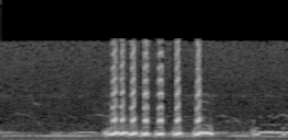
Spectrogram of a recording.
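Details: Local zebra dove in full voice, used as a lure for birds reluctant to sing: a single quick burst of six bright, bubbling coo notes, faint dove cooing before and after.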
